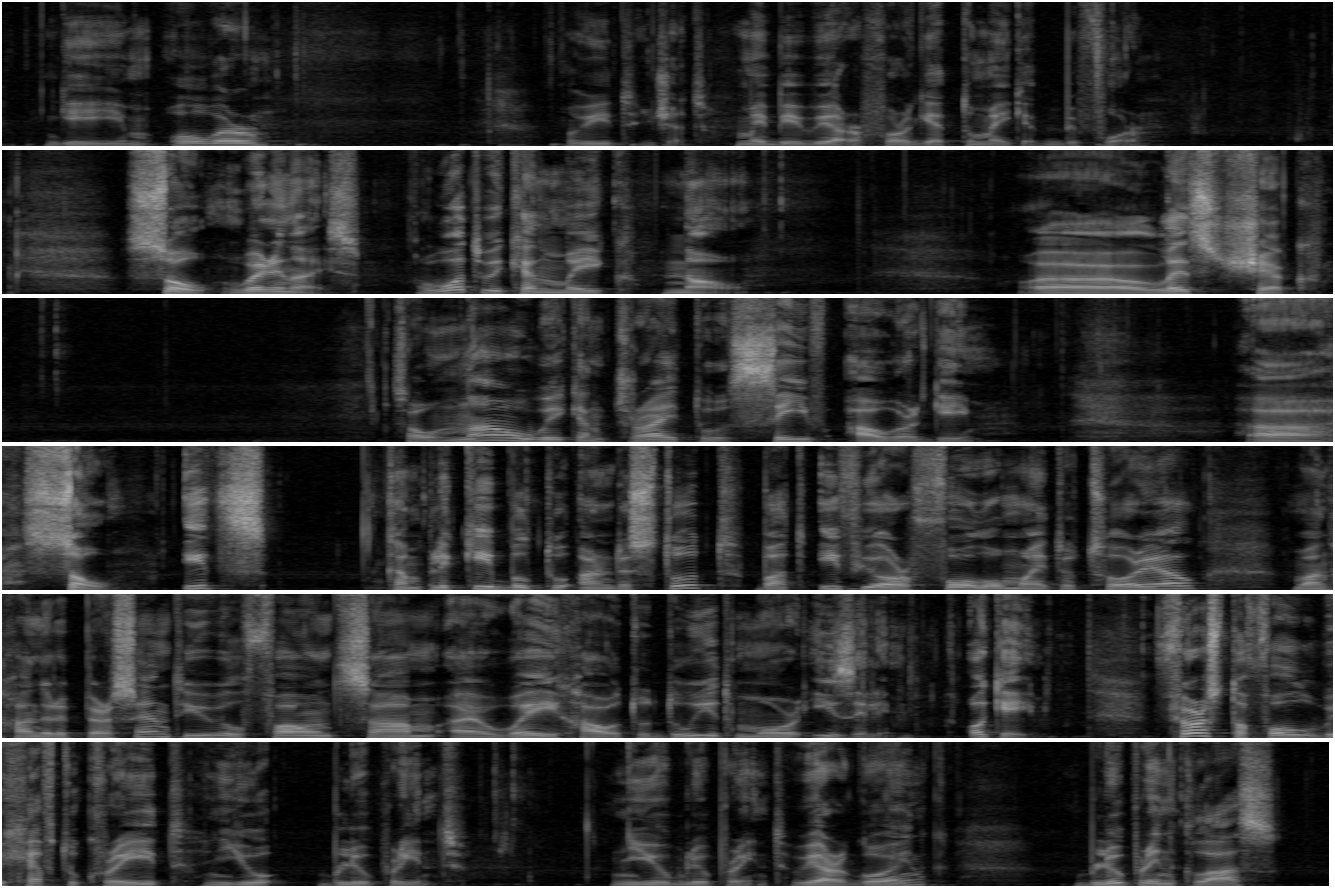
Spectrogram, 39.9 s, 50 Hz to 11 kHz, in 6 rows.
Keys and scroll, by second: 0.0-3.8 typing, 5.4 Return.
